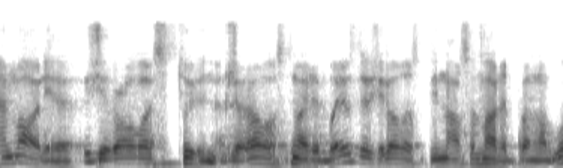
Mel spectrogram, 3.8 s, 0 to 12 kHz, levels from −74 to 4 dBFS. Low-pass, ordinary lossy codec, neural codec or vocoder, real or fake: 7.2 kHz; MP3, 96 kbps; codec, 16 kHz, 1 kbps, X-Codec, HuBERT features, trained on general audio; fake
